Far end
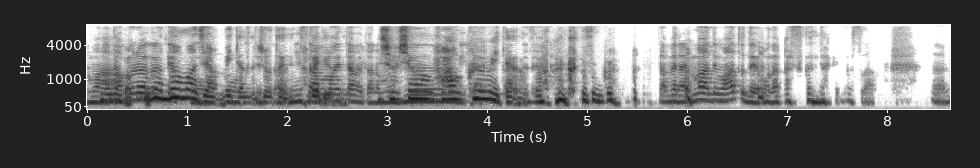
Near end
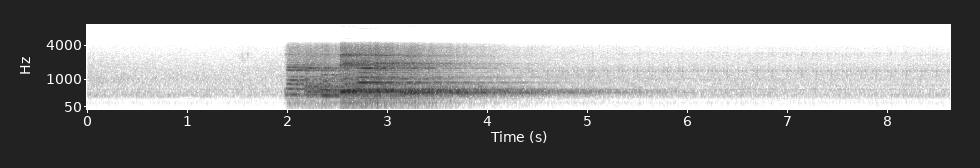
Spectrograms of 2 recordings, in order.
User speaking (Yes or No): Yes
